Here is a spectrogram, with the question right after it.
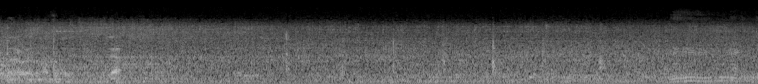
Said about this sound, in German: Endlich eine Tankstelle. So, dann werde ich unseren Schlitten mal voll tanken.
